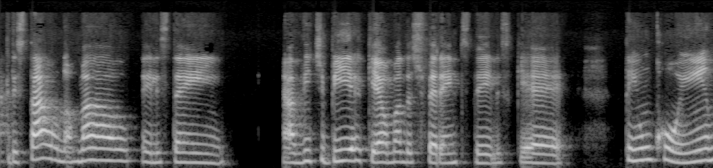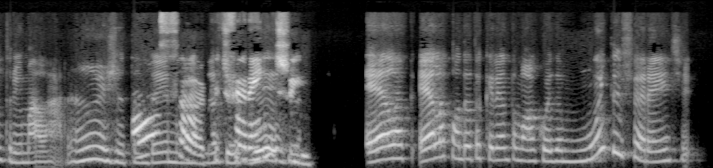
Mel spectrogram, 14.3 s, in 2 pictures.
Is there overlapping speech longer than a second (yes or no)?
yes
